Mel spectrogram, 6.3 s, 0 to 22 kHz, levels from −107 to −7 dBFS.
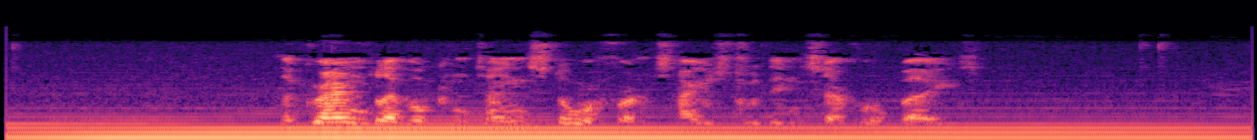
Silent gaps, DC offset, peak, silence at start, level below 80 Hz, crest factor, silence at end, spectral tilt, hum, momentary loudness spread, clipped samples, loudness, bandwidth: none; under 0.1%; -4 dBFS; 0.05 s; -28 dBFS; 20 dB; 0 s; -7 dB/octave; 50 Hz at -25 dBFS; 13 LU; under 0.1%; -28 LUFS; 7.4 kHz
